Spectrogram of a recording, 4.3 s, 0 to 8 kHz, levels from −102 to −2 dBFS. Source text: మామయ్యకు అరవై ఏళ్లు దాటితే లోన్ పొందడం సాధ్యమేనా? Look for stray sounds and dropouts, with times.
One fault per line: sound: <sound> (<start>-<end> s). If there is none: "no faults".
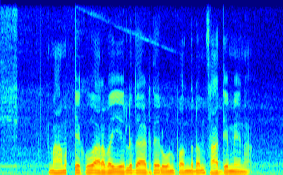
sound: dropout (1.0-1.1 s)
